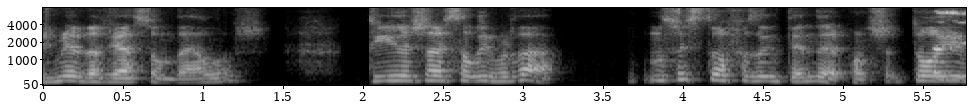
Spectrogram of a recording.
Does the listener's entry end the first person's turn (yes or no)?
yes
